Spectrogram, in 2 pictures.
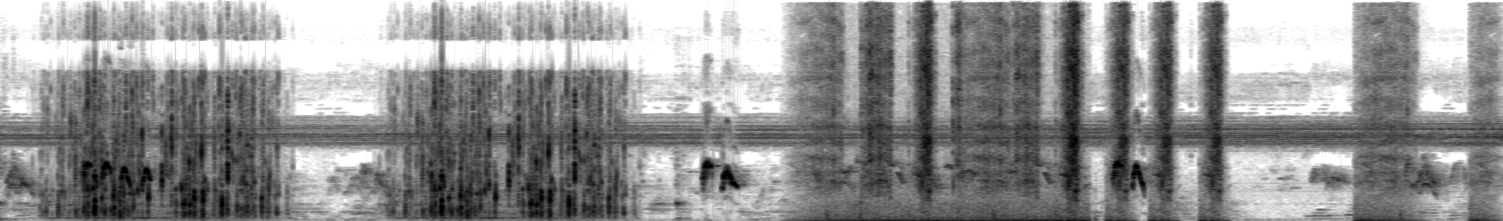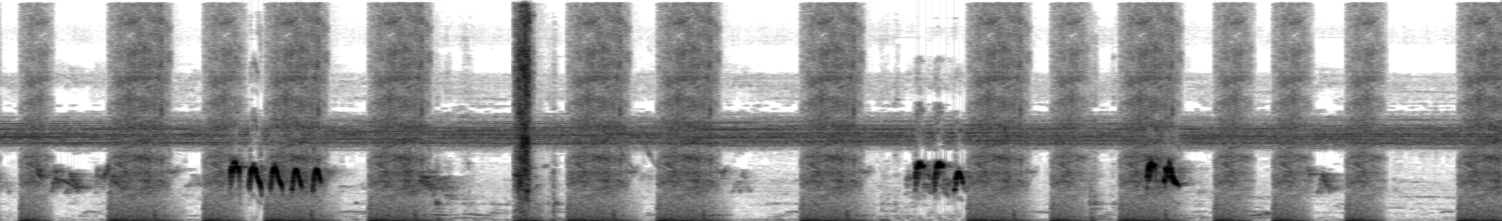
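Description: Short bird chirps recurring every few seconds, over the wet scraping and clicking of a small metal palette knife spreading and smoothing wet concrete.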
